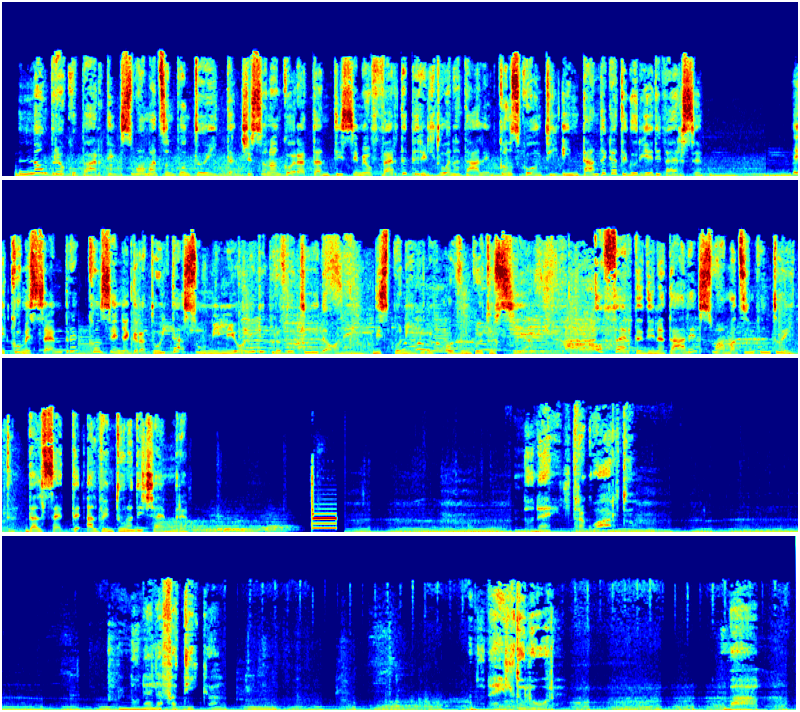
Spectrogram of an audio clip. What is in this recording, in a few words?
italian voice over female commercial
